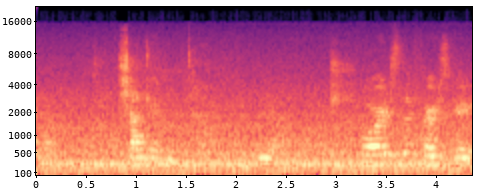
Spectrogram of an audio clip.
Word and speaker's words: Chandragupta: Chandragupta.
